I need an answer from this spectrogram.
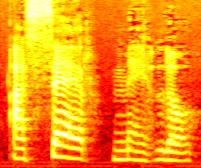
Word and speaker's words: hacérmelo: Puedes hacérmelo, with an accent on the E.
